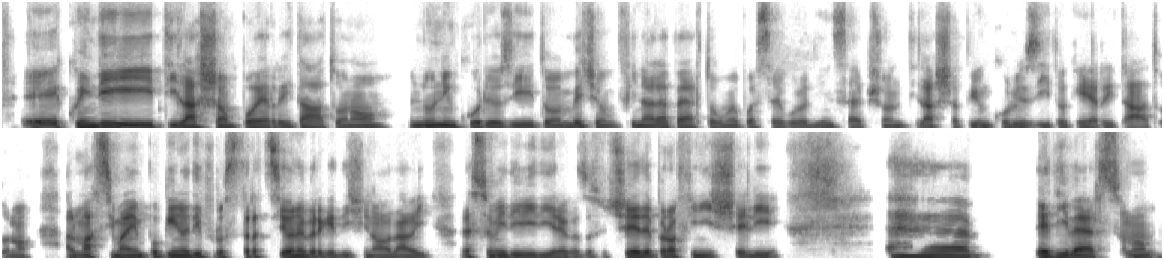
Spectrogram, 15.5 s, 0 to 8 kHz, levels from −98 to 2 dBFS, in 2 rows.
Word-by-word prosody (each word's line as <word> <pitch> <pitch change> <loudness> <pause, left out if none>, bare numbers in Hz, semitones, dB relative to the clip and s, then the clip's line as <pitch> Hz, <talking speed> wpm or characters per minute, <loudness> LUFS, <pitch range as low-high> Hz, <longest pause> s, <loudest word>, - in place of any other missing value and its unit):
E 130 +2 +2
quindi 160 -9 +5
ti 120 - -3
lascia 115 -1 +4
un 105 - 0
po' 105 0 0
irritato, 105 0 -2
no, 115 +4 -4
non 125 +2 +3
incuriosito. 105 -3 -1
Invece 160 - -3
un 95 -1 -7
finale 120 +6 -2
aperto 115 -5 -4
come 100 0 -7
può 100 - -10
essere 100 -1 -7
quello 100 0 -8
di 125 - -11
Inception 90 -7 -9
ti - - -27
lascia 85 +1 -4
più 95 +2 -7
incuriosito 85 -2 -7
che 85 -1 -10
irritato, 80 -1 -5
no, 80 -1 -7 0.2
al - - -3
massimo 110 - +2
hai 105 - +6
un - - +2
pochino 110 +2 +3
di 115 +1 +3
frustrazione 115 +1 +2
perché 105 -2 +2
dici: 95 0 -8
"No, 85 -1 -2
dai, 90 -1 -2 0.2
adesso 110 -1 -2
mi 100 -1 +2
devi 95 0 +1
dire 95 +1 -1
cosa 95 -1 -8
succede." 105 +3 +4
Però 110 0 +3
finisce 95 -2 -2
lì. 90 -3 -2 0.7
Ehm 180 -1 +3 0.3
è 155 - +7
diverso, 115 -7 +3
no? 125 +3 -3
105 Hz, 200 wpm, -24 LUFS, 95-120 Hz, 0.7 s, è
